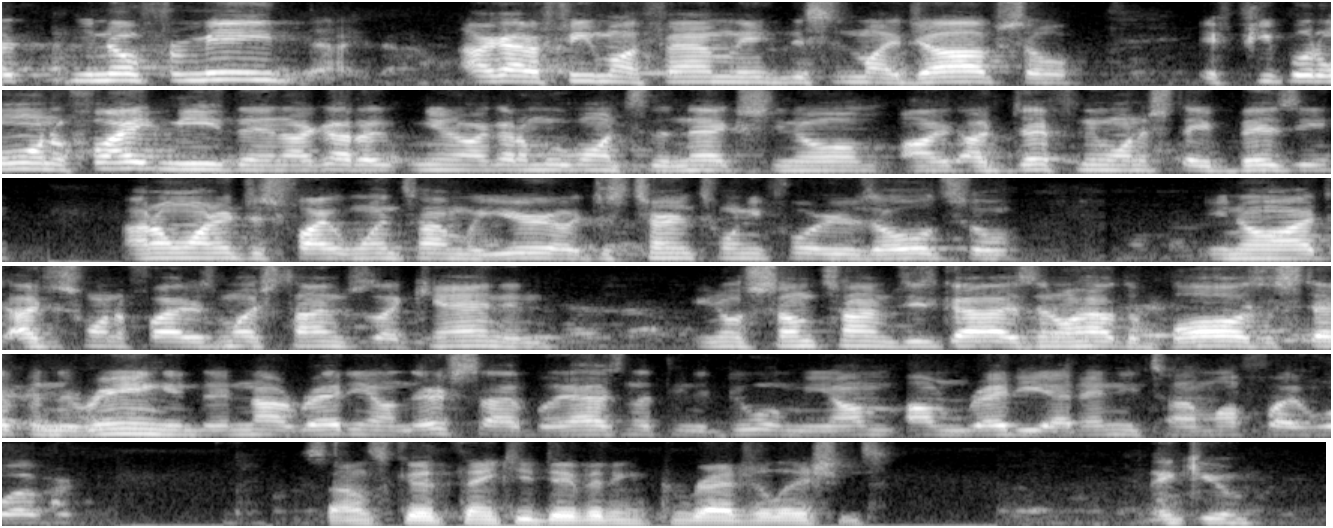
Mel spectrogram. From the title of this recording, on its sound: Post Fight Media conference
